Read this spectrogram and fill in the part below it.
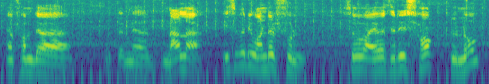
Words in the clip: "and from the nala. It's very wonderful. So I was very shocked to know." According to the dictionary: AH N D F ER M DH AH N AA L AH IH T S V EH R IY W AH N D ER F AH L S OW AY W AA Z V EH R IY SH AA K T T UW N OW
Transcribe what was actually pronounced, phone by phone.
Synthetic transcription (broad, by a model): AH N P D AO M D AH N AA L AH IH T S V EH R IY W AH N D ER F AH L S OW AY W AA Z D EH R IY S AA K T T UW N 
